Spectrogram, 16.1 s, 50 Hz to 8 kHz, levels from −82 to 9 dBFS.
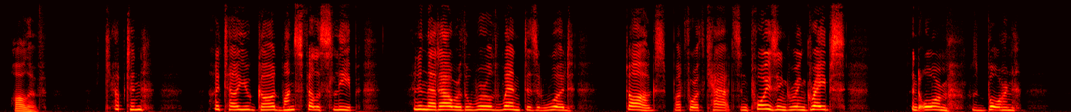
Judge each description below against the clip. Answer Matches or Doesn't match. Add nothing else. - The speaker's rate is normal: Doesn't match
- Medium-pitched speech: Doesn't match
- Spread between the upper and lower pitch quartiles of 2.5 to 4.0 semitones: Matches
